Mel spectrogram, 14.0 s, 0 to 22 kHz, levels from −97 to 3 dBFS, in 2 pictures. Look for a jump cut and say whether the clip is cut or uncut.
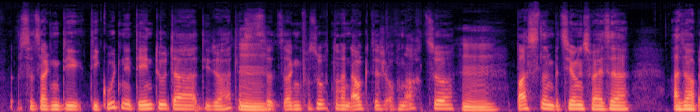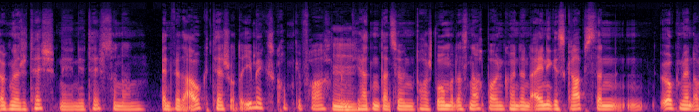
cut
